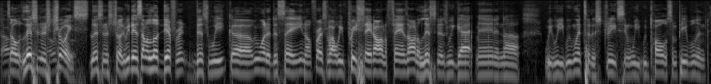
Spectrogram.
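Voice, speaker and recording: A man's voice: a little high, steady tone, a little fast, few pauses, dry recording, rough recording. A young man hosting a casual sports podcast, talking loosely in slang and repeating his words. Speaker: podcast host.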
